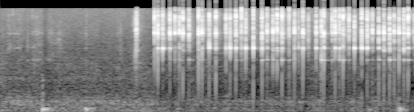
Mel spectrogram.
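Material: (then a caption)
Glazed ceramic. A small, solid square ceramic coaster with a green crackle glaze top is held in the hand and tapped and scratched with long acrylic nails. A couple of soft low thumps come first, then a fast run of sharp, bright clicking taps with very short ring, mixed with light scratching.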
